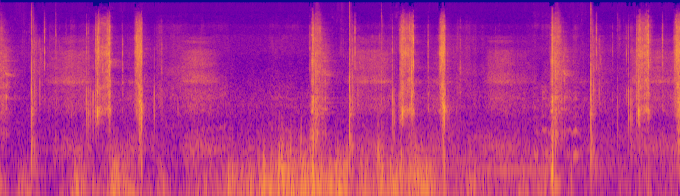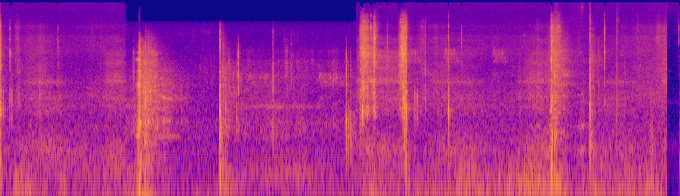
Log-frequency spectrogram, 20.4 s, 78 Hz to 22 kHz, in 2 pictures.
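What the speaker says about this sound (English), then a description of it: "So now, let's test the accuracy of my modified S200S." A modified S200S gun fires at a target 20 meters away, making a series of sharp, close cracks at irregular intervals over low background rumble.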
